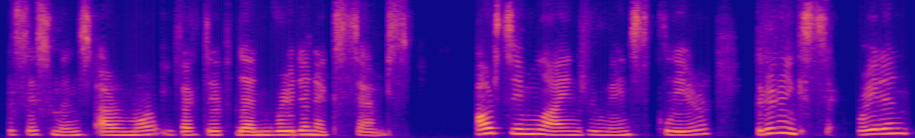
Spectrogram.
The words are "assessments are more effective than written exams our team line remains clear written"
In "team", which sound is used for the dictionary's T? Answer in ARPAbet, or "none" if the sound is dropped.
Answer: S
